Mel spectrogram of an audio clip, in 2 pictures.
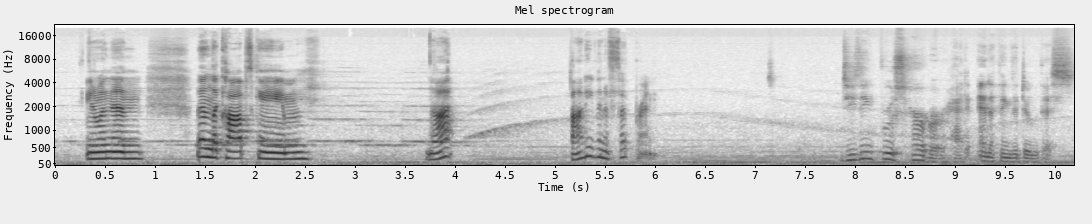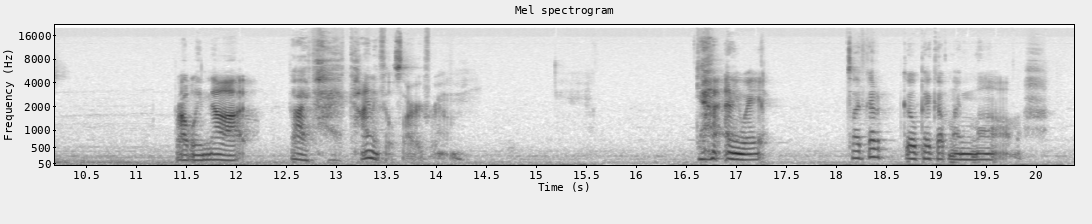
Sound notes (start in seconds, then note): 2.7 police siren wailing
